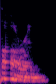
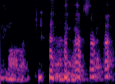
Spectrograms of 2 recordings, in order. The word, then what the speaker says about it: Karen: My dad was Irish, my mother English, but I'm called Karen. And the reason I'm called Karen is my mother spent some time in Germany. I came back with that pronunciation of Karen as Karen.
